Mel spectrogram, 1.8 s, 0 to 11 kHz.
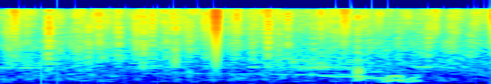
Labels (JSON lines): {"label": "biophony, cascading saw", "recorder": "SoundTrap 600 or HydroMoth"}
